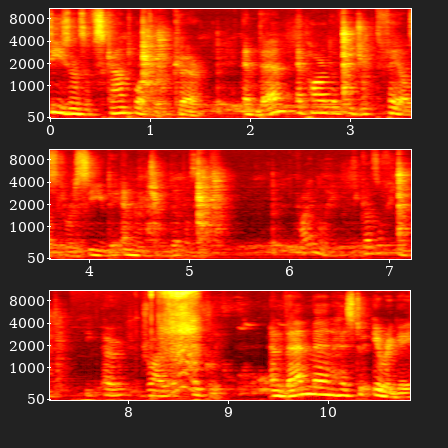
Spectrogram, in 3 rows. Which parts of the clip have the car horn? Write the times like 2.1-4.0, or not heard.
not heard.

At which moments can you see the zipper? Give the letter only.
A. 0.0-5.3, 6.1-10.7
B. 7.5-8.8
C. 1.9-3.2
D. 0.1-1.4
B.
